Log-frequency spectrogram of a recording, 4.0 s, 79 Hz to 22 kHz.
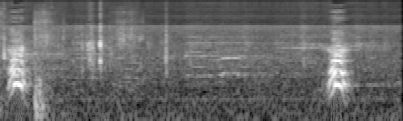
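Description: A dog in the video game ArmA 3 barks and attacks. Two short, muffled barks, one at the start and one near the end, sit over quiet game ambience and are faint and distant.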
